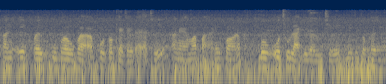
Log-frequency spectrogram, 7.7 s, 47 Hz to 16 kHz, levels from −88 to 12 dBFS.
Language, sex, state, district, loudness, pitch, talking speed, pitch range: Gujarati, male, Gujarat, Gandhinagar, -18 LUFS, 130 Hz, 180 wpm, 125-140 Hz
